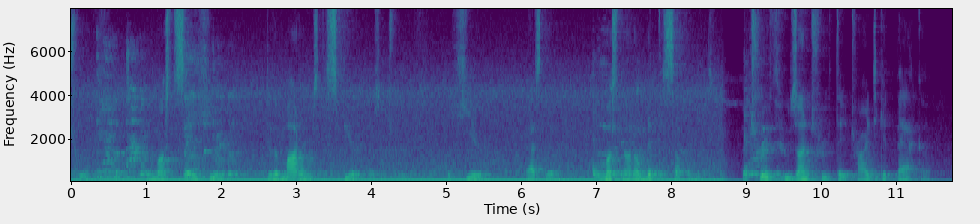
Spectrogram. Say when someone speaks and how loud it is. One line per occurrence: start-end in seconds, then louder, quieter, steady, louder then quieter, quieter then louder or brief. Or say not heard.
0.0-11.4 steady.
